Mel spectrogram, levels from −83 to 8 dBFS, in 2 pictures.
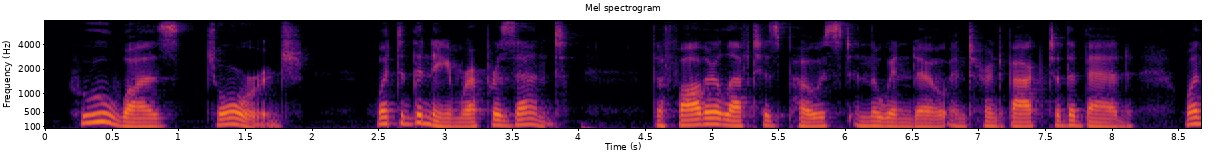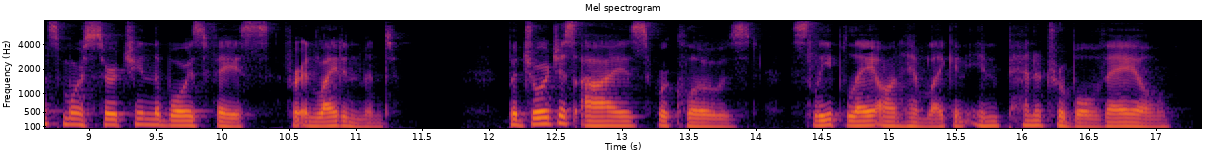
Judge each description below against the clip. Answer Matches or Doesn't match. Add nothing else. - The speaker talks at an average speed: Matches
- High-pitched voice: Doesn't match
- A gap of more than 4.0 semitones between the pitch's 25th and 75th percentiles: Matches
